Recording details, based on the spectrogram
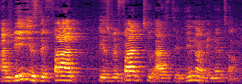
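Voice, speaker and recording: Amid light background noise and audible room echo, a man talks at a moderate pace. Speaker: math instructor. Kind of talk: lecture. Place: classroom.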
